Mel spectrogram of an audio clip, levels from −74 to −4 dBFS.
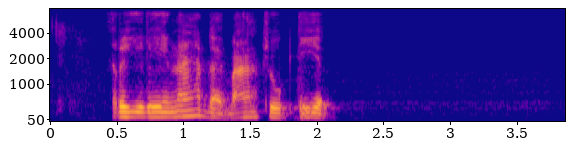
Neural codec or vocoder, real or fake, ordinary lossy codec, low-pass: codec, 16 kHz in and 24 kHz out, 1.1 kbps, FireRedTTS-2 codec; fake; Opus, 64 kbps; 7.2 kHz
